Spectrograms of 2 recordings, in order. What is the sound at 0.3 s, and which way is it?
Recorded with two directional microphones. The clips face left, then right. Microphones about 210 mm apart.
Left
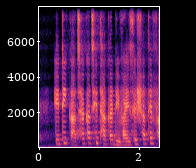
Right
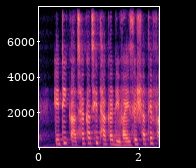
A woman's voice, 45° right (ahead or behind).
